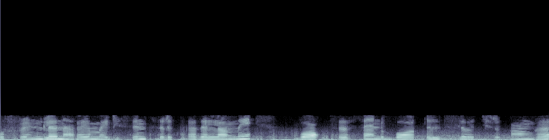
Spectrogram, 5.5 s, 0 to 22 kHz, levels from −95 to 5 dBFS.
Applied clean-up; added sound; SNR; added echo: none; Thunder; 8 dB; none.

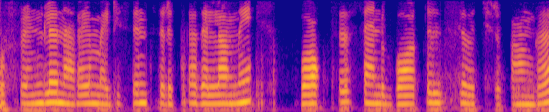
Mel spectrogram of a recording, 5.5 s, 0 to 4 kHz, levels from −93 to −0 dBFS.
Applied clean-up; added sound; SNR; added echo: neural mask model RNNoise.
